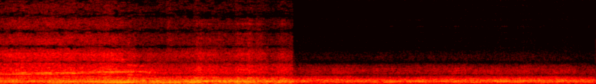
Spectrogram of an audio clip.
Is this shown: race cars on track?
yes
